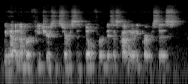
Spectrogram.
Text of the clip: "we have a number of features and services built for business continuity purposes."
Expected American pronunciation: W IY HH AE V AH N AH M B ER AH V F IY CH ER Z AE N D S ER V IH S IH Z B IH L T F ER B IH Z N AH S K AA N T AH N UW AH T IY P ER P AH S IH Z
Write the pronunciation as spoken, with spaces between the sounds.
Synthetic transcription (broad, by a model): W IY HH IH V AH N AH M B ER AH V F IY CH ER Z N S ER V IH S IH Z B IH L T F ER B IH Z N AH S K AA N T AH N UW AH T IY P ER P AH S IH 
